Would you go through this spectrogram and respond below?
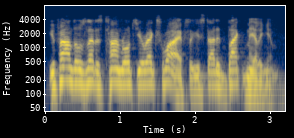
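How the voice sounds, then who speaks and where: An actor playing a wry, flippant but tough private detective in an old-time radio drama. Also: male voice, on the high side, big pitch swings, fast talker. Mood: urgent, accusing. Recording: muffled old radio broadcast recording.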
